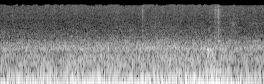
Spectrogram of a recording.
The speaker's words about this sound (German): Lahm bin ich dann trotzdem nicht unterwegs. Und wenn ich das Gas ganz durchdrücke, geht der Eco-Modus sowieso in Pause.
